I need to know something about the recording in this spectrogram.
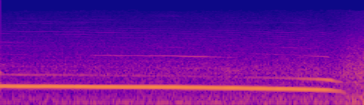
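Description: A child's voice holding one long "woo" on a single note, its pitch sinking slowly, over the steady low rumble of the car.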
